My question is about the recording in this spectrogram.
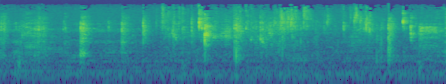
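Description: Wet mouth sounds of someone sucking and chewing a sour lemon hard candy: scattered smacks, clicks and slurps.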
